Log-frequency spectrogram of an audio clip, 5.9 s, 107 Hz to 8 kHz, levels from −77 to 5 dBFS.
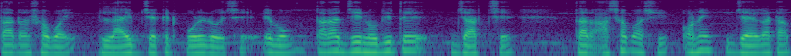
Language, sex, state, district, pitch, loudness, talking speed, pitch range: Bengali, male, West Bengal, Jalpaiguri, 140 Hz, -24 LUFS, 160 wpm, 125-155 Hz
